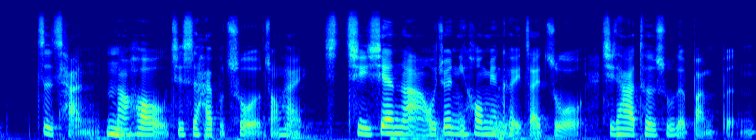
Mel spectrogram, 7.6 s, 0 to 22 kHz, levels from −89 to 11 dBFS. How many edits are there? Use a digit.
1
